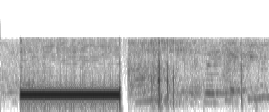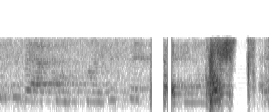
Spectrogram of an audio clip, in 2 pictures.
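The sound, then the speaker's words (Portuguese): A single steady telephone busy tone after a dropped call sounds for about a second, then gives way to soft talk and scattered small handling noises. “Oi, caiu a ligação. Verdade, caiu.”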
